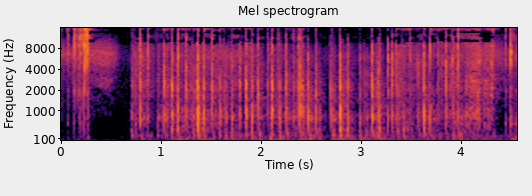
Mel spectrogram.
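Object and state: Cardboard box.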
